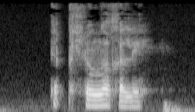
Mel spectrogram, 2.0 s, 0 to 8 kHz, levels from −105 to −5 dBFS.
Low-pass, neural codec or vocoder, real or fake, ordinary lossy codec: 7.2 kHz; none; real; MP3, 48 kbps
